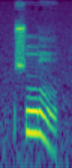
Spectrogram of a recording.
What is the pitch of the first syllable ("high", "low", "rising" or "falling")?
high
